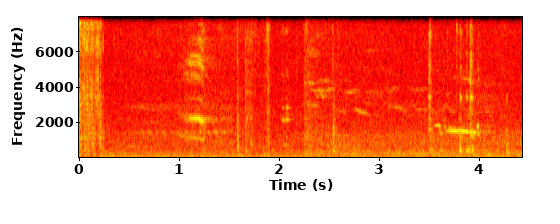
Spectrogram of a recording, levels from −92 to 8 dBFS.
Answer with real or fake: real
